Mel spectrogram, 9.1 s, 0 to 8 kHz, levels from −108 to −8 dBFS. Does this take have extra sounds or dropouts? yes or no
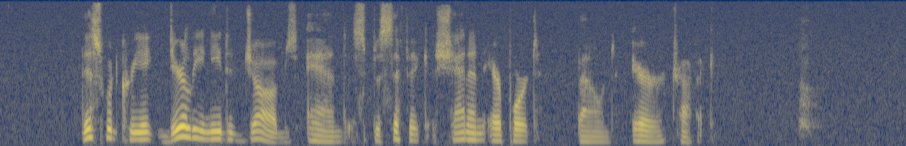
yes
